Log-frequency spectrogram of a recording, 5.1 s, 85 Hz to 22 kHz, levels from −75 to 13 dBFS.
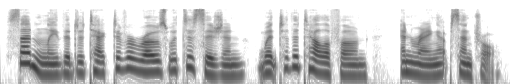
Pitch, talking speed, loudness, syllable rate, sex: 190 Hz, 165 wpm, -19 LUFS, 5.9 syllables/s, female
